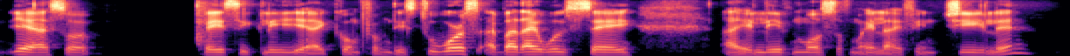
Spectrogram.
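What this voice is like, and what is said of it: Mixed Israeli and Latin American Spanish accent. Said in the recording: “my accent is mixing up a little bit of the Israeli accent and the Latin American Spanish accent ... I cannot pronounce the R's”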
